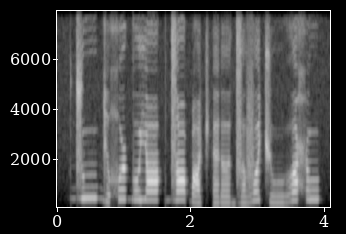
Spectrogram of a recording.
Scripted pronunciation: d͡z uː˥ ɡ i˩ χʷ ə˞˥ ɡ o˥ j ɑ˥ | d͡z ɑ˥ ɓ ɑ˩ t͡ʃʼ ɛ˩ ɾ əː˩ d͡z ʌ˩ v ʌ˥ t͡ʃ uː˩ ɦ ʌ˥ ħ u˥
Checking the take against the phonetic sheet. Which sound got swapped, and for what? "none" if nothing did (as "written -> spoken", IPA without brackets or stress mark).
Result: none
